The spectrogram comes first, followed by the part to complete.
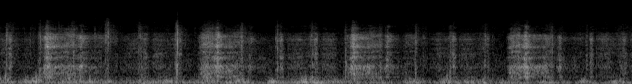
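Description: A runner breathing hard, a loud breath about every one and a half seconds, over the quick regular thud of running footfalls.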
